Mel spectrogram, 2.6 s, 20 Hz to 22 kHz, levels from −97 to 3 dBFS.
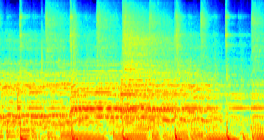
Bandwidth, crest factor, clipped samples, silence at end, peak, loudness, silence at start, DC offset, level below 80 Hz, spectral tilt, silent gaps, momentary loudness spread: over 20 kHz; 14 dB; under 0.1%; 0 s; 0 dBFS; -14 LUFS; 0 s; under 0.1%; -22 dBFS; -4.5 dB/octave; none; 5 LU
